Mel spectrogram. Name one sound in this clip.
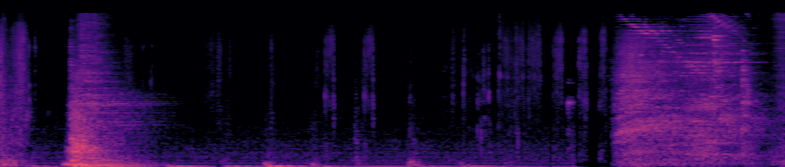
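Cards swish and chime as they are dealt in a card game.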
